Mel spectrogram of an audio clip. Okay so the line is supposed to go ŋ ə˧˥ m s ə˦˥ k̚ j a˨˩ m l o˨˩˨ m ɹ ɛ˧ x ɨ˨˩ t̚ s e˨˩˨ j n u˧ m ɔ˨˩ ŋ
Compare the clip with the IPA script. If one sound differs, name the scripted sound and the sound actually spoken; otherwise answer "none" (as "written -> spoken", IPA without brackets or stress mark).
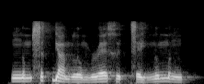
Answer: ɔ˨˩ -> ə˨˩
